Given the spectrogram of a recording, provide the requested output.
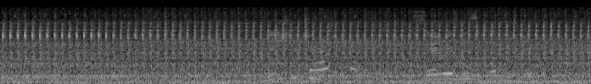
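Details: Mazda RX-8 rotary at idle: high thin whistle rides steadily over the idle, fading in and out, from around the alternator/belt area; disappears when the clutch is depressed; cause unknown.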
